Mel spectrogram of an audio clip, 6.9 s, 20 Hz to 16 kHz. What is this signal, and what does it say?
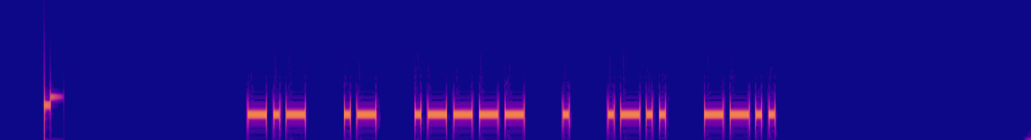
Morse code, heard as a keyed tone, about 28 wpm, spaced as for 20 wpm, 700 Hz. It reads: KA1ELZ
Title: USA Call Signs - 6 Characters - 2x Character Spacing - 28wpm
